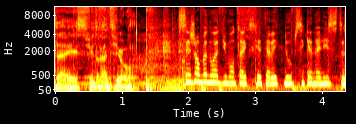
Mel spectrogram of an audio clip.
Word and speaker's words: Dumonteix: Bonjour, bonjour Monsieur Dumontex. Bonjour Reine. C'est bien, vous avez prononcé son X, il y tient.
